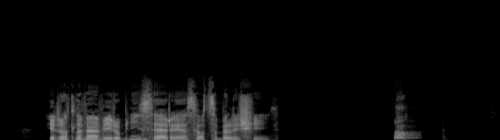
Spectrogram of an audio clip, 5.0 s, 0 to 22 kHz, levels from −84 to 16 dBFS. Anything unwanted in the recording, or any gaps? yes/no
yes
